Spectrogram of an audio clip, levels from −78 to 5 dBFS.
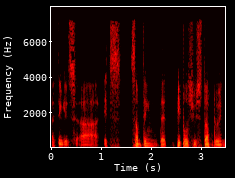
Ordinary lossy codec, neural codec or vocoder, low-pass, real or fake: MP3, 32 kbps; codec, 16 kHz, 0.4 kbps, LongCat-Audio-Codec; 7.2 kHz; fake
